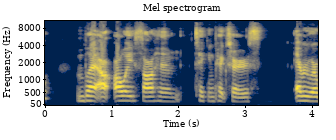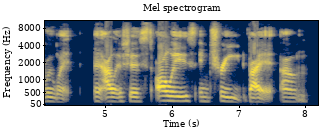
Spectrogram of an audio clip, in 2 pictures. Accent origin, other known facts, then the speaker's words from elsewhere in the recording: Durham, North Carolina, United States; now in Charlotte, United States; I am originally from Durham, North Carolina. I currently reside in Charlotte, North Carolina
